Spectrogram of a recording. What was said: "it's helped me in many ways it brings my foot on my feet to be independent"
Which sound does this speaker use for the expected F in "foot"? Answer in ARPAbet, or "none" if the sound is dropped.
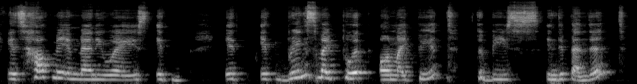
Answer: P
